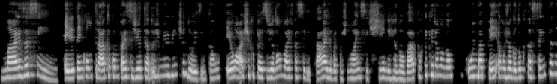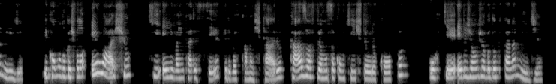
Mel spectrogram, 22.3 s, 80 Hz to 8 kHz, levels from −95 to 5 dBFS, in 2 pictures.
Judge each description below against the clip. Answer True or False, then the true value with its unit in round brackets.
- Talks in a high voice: True (255 Hz)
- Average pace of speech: False (195 wpm)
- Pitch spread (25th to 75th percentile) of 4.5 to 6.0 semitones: False (3.6 semitones)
